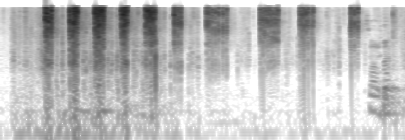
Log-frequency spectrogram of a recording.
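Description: A shoe's ratchet buckle is cranked tight as someone puts on their shoes, in a quick series of sharp, bright clicks, first in a fast cluster of about five, then a few spaced-out clicks, fairly loud.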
